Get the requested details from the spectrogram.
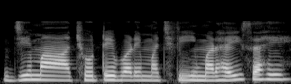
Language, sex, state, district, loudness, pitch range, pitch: Chhattisgarhi, female, Chhattisgarh, Raigarh, -14 LUFS, 195-210 Hz, 195 Hz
